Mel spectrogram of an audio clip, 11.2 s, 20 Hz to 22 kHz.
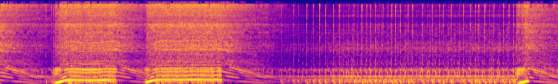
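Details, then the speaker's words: New Neotec NS892 (Stihl MS660 clone) chainsaw, first start out of the box with no adjustments, new chain: snaps up to a high scream twice, then a burbling, slightly uneven run; carburetor mixture on the rich side. "well i don't know about y'all but that's not bad for a first start right out of the box it sounds like it's pretty close where it's at yeah it's definitely on the rich side but that's fine with a brand new piece of equipment"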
